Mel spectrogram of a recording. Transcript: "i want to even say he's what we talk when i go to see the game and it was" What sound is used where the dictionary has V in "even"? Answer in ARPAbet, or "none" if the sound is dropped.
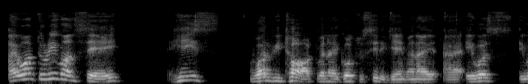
W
